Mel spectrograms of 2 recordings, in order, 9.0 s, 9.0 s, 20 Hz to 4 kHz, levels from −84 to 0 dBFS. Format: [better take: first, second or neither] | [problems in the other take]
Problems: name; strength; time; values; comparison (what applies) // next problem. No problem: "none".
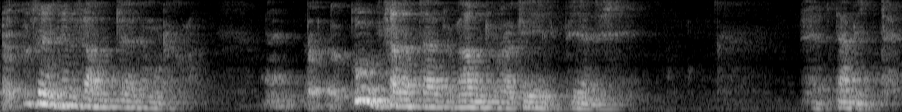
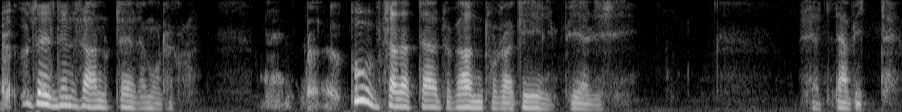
second | room echo; dies away in 0.8 s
